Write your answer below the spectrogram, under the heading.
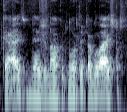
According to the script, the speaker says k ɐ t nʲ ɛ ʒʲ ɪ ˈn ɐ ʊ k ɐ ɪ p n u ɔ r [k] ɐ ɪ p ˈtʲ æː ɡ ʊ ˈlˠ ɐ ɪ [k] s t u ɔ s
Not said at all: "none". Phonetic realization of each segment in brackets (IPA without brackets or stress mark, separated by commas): t, none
